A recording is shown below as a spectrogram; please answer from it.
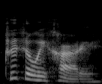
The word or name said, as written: Tritoehary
